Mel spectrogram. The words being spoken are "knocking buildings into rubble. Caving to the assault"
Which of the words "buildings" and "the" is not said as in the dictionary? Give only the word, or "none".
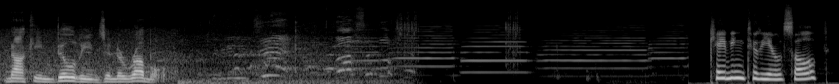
none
